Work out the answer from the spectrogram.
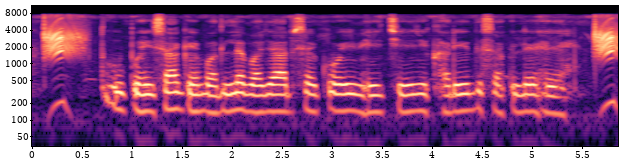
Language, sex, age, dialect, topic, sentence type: Magahi, male, 36-40, Central/Standard, banking, statement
